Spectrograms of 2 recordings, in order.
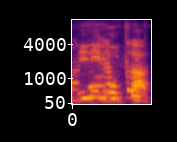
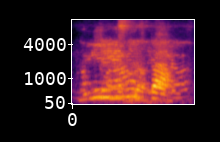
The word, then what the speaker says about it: বিনির্মুক্তা: গচ্ছন্তি অনাময় এখানে উপরে র থাকার কারণে এখানে র উচ্চারণ করবা বিনির মুক্তা বিনির মুক্তা বিনির মুক্তা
